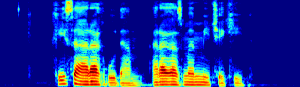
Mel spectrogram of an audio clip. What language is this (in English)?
Persian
